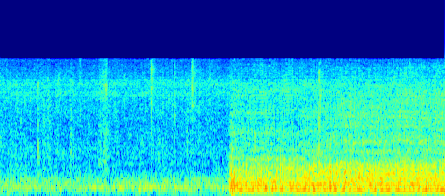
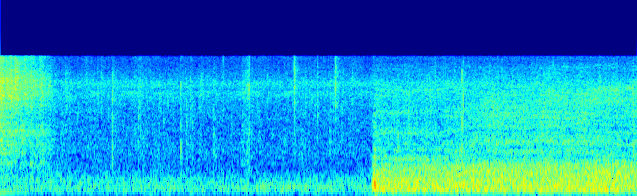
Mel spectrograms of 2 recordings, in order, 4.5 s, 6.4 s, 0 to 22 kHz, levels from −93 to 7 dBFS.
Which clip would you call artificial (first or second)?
first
